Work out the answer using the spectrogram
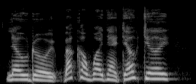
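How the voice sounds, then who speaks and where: Woman voicing a high-pitched, polite young man. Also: fast, warm tone, no echo, clean studio sound, close to an everyday voice. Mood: friendly. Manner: polite, deferential. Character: polite, respectful young man visiting an older uncle. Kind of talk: cartoon dubbing. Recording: music behind the voice.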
